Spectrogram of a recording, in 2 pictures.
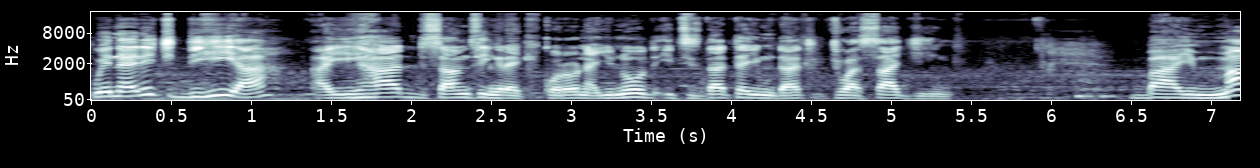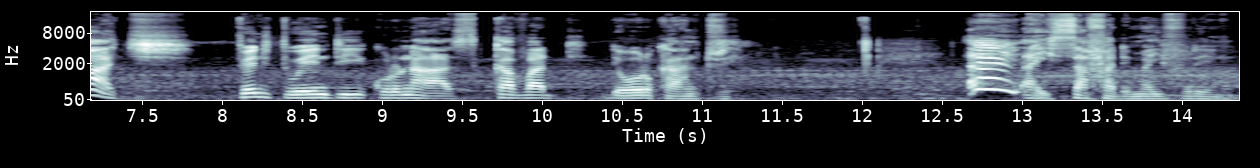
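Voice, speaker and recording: There is noticeable background noise behind a man with a fairly high voice. He speaks with lively intonation and long, frequent pauses. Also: moderate pace. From Rwanda. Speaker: comedian and poet. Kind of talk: interview testimony. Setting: at a national theatre venue.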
